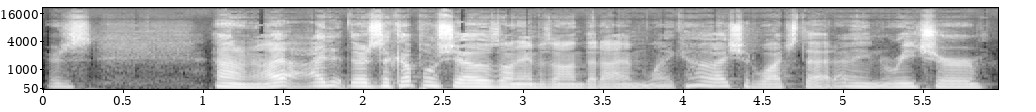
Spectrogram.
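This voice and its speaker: Gravelly, mellow-voiced man. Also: fairly high pitch, moderate pace. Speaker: podcast co-host. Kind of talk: casual chat.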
